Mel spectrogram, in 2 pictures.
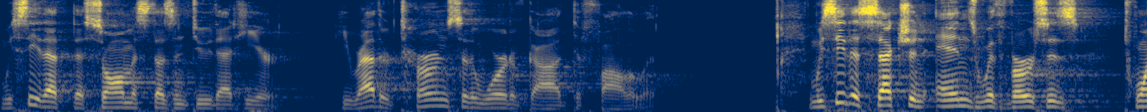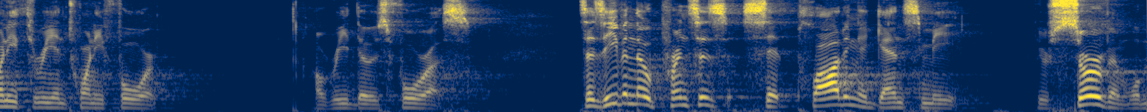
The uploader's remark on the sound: This sermon was recorded at the Lebanon Bible Fellowship Church in Lebanon, PA during the evening service on 6/13/2021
